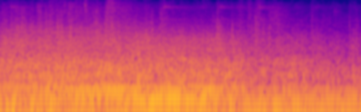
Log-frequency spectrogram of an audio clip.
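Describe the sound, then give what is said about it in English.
A loud truck engine roars steadily, its low droning pitch rising and sliding as the vehicle pulls away and drives off, with no voices over it. “Get in the truck!”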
